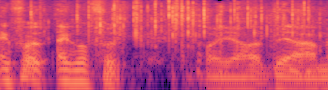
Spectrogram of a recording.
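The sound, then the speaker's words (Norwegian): A brief burst of paper crinkling as a wrapped gift, found on a desk at work, is unwrapped, sandwiched between bits of excited talking. “Ja, her er lyden av den, lyden av den pakken.”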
